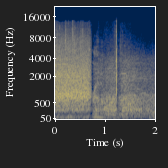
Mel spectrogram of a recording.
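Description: Loud crowd cheering that cuts off abruptly under a second in. Then a quieter ballpark murmur and a single sharp crack of a baseball bat hitting the ball.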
